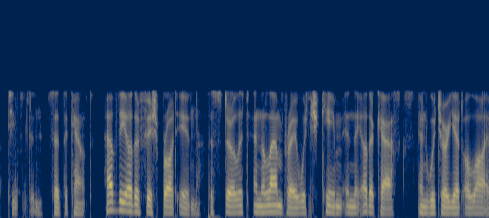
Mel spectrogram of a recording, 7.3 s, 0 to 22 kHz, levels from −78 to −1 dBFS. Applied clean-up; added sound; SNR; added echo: neural separator model SepFormer WHAM!.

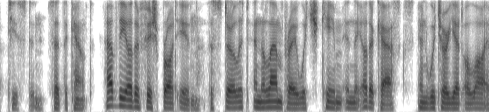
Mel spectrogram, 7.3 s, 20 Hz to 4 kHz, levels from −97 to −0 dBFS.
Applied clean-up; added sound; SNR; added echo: none; none; none; none.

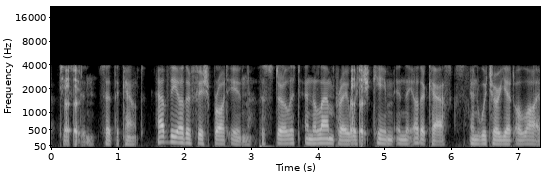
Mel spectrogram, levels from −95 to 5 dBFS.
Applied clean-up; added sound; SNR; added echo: none; Burping, eructation; 9 dB; none.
